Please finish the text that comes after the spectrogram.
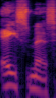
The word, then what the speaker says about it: Abmas: The name has got A-B right there at the beginning, but it's pronounced Abmas. Have we heard a reason why?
